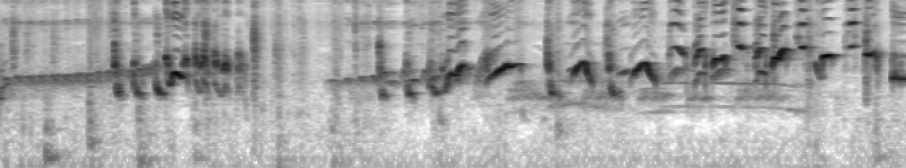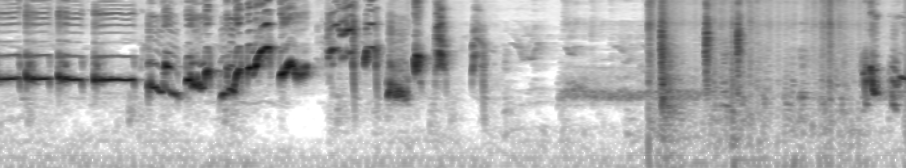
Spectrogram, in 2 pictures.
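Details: Jenggot Dewa white-rumped shama in fresh moult delivering a long run of rapid, varied whistled phrases, zigzag slurs and a steady held whistle, broken by harsh raspy bursts, ending in lower, quieter notes.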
